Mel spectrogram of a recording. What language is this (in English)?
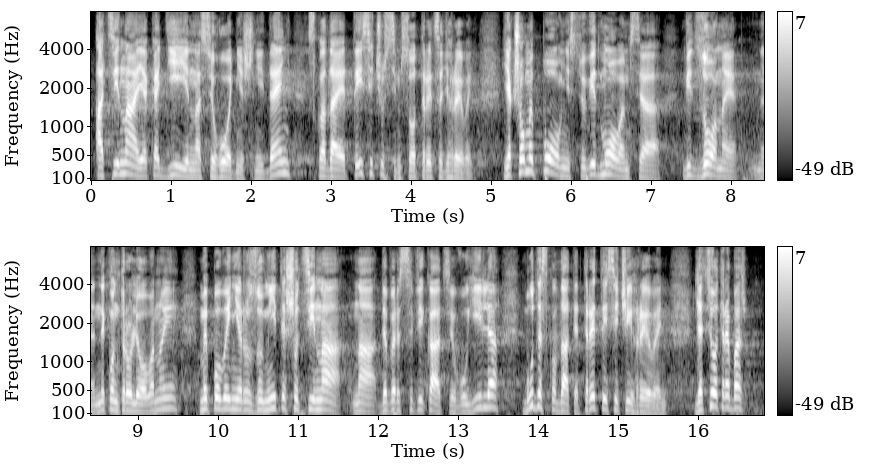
Ukrainian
